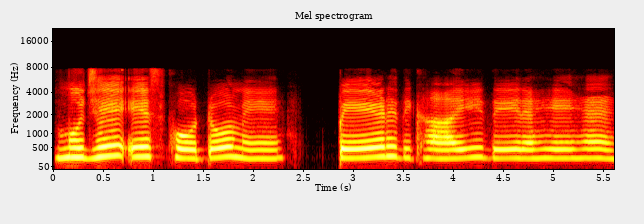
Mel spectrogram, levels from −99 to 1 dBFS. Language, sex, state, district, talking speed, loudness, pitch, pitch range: Hindi, female, Madhya Pradesh, Umaria, 95 wpm, -15 LUFS, 230 Hz, 225-250 Hz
